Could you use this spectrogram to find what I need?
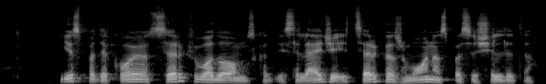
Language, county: Lithuanian, Klaipėda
